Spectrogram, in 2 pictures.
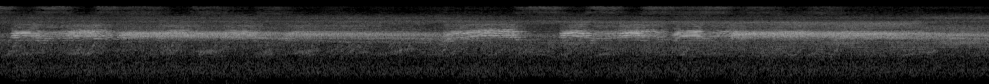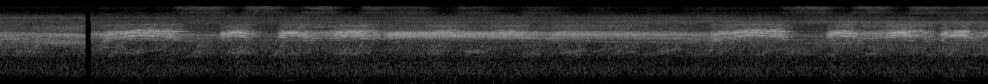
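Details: Steady, loud cicada chorus, a sizzling high buzz that wavers in short pulsing surges throughout, with one sharp click partway through and no other clear sounds.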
